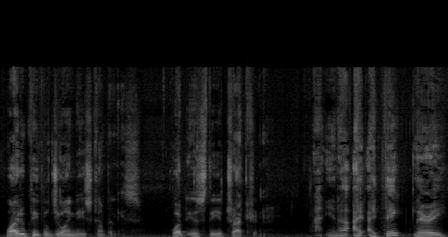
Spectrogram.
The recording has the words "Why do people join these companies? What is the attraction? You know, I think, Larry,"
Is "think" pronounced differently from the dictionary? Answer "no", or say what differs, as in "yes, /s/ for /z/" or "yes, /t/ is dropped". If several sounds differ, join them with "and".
no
